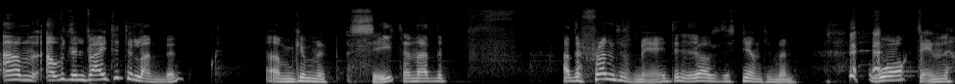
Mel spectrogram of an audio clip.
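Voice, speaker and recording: Pausing long and often, a man talks at a fairly high pitch with very wide swings in pitch. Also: fairly slow pace. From Trinidad. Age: 80s+. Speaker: war veteran. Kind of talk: interview.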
